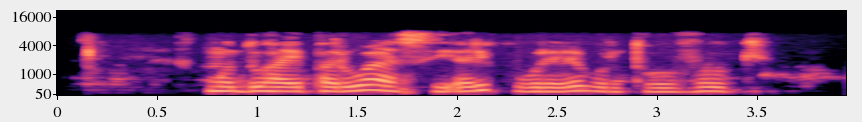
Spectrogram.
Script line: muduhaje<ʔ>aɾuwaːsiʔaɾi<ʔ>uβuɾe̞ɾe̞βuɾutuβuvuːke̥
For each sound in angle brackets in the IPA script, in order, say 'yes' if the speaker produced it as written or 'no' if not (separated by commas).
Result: no, no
